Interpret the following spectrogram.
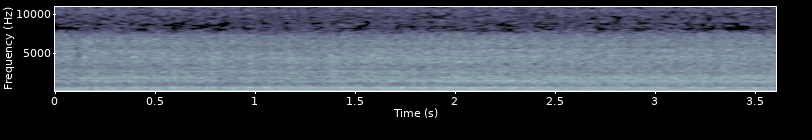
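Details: Honda Civic Si K20 on first start after fitting a TVS 1900 supercharger and ECU reflash: deep, even idle rumble with a steady beat and no knocks or misses; check engine light on, possible misfire suspected, air-fuel ratio 14, no knock.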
